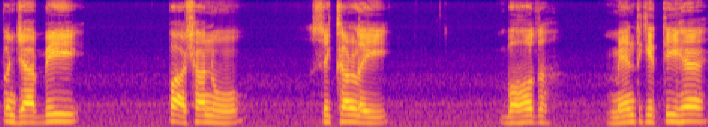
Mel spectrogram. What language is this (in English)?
Punjabi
